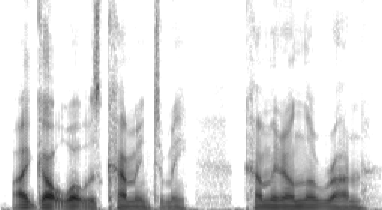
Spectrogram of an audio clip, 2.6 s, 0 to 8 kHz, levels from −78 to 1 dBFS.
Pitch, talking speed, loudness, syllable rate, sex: 90 Hz, 235 wpm, -19 LUFS, 6.5 syllables/s, male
